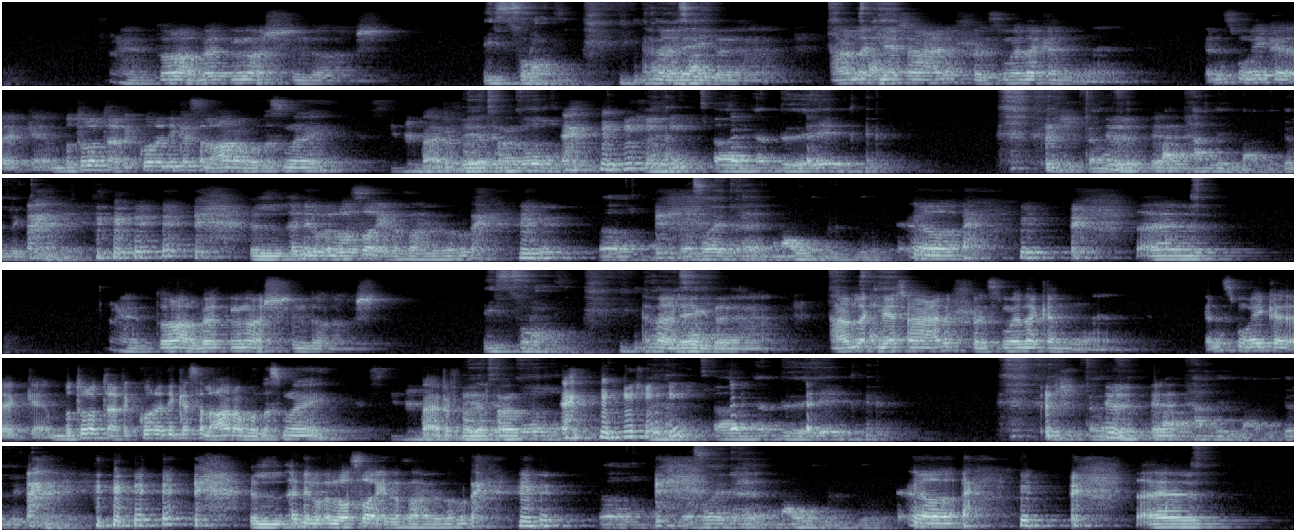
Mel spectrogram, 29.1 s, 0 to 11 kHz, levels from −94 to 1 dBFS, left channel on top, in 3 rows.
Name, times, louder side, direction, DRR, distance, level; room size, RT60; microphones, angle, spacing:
voice 1, 0.8-2.8 4.8-5.7 6.2-8.3 9.0-12.1 12.8-13.6 13.9-14.8 17.5-18.5 19.6-23.5 24.3-25.0 26.1-28.4, right 4 dB, 50° right, 7 dB, 0.4 m, -26 dB
voice 2, 3.6-5.3 6.2-6.7 12.7-13.9 14.5-16.0 17.2-19.9 23.9-26.0 28.3-28.4, left 2 dB, 30° left, 2 dB, 0.6 m, -32 dB
3.7 x 3.0 x 4.3 m, 0.69 s
head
